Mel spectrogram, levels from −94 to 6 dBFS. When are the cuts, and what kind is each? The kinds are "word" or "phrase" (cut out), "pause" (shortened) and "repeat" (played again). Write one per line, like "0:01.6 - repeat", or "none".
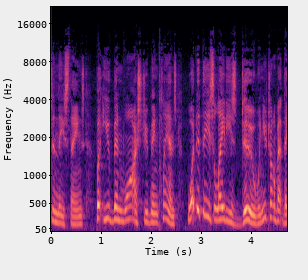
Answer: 0:02.6 - pause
